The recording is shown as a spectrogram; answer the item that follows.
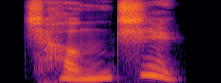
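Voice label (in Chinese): "诚挚", Chinese; HSK6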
